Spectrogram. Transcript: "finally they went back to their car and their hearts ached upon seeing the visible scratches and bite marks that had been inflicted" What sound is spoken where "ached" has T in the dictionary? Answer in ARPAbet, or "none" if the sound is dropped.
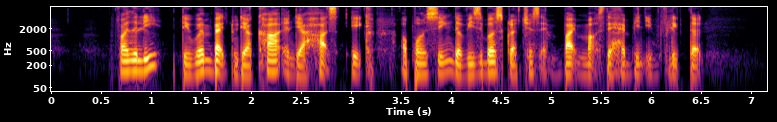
none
